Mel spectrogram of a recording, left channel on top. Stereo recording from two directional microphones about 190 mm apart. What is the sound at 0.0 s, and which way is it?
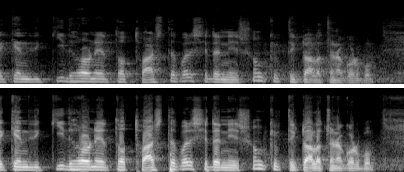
Speech, 50° right (ahead or behind).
